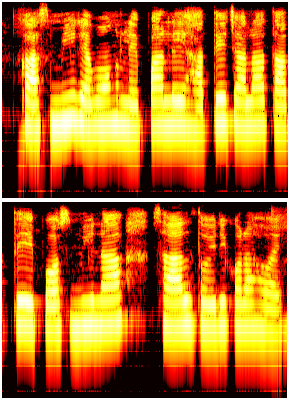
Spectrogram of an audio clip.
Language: Bangla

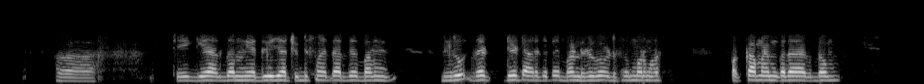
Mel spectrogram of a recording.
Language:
Santali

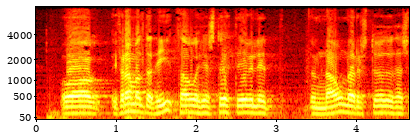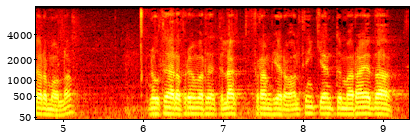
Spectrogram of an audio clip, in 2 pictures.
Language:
Icelandic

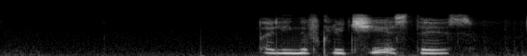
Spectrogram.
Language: Russian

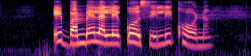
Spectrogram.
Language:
Tsonga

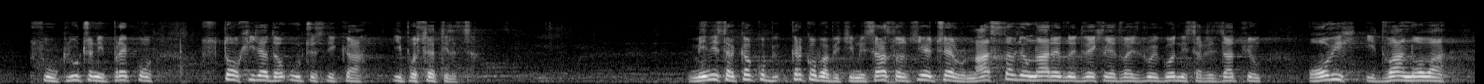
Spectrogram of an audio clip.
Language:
Serbian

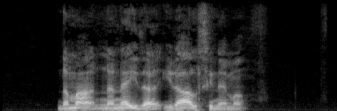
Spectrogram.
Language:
Catalan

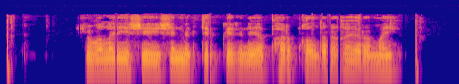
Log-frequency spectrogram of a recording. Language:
Bashkir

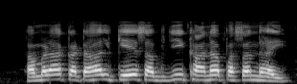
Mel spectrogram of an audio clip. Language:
Magahi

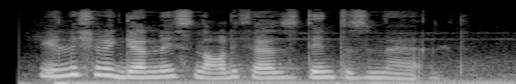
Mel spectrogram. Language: Kabyle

